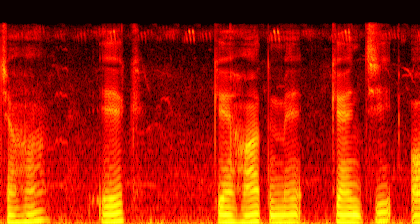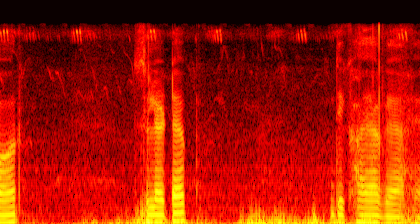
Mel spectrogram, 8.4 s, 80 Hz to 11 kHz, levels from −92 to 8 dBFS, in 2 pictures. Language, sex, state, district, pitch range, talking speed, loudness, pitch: Hindi, male, Bihar, Jahanabad, 90-110 Hz, 95 wpm, -18 LUFS, 100 Hz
